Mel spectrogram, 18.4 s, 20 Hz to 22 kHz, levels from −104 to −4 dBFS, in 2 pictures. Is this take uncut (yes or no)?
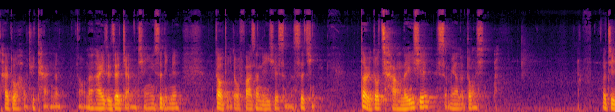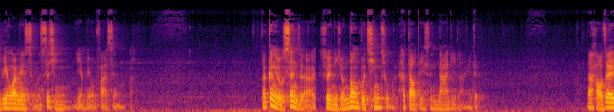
no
